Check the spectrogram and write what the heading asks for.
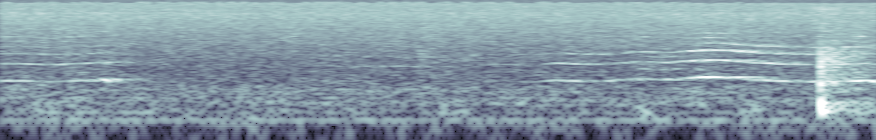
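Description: Near silence: the footage plays with essentially no sound, only a faint hiss.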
